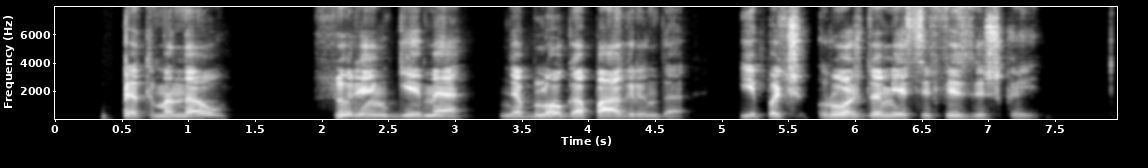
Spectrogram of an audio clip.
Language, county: Lithuanian, Vilnius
